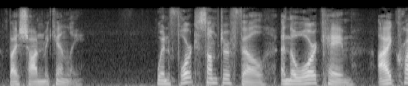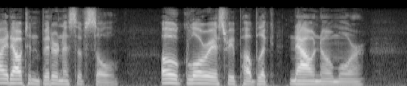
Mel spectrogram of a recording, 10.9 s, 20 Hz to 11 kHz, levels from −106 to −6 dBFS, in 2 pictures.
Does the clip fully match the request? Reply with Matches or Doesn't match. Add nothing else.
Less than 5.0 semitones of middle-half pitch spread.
Doesn't match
